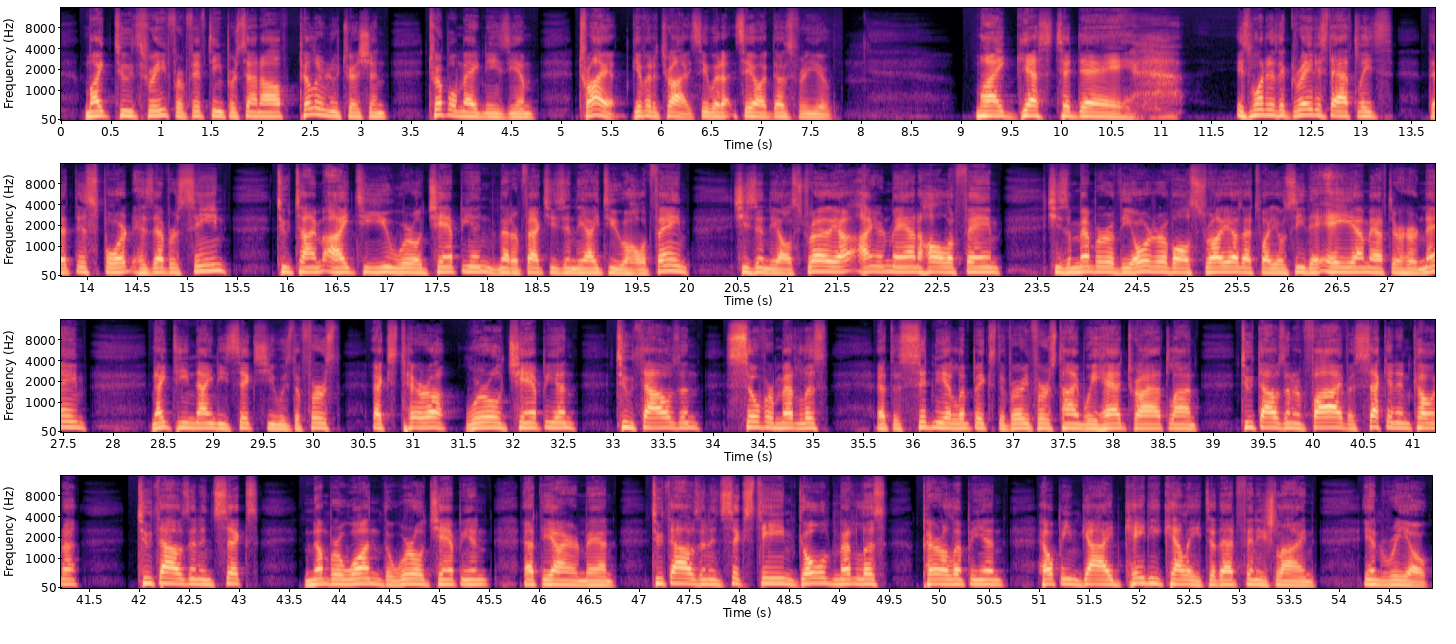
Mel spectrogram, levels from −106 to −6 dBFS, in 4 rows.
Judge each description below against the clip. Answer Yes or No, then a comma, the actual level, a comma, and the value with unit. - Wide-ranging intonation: No, average, 3.0 semitones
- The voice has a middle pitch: Yes, medium, 150 Hz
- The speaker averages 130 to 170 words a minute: Yes, average, 140 wpm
